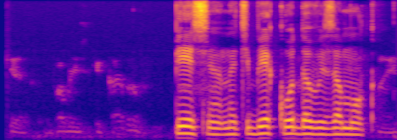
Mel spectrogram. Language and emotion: Russian, neutral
